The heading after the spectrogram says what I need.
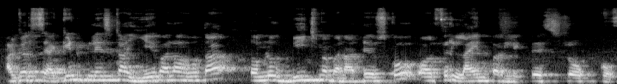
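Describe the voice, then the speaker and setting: Speaking at normal speed in a high-pitched, dark tone, a man explains shorthand at a board one step at a time. He patiently checks in with his students, repeating "ठीक है," while the echoey room carries faint background noise.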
